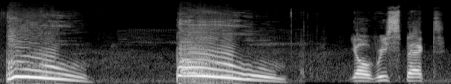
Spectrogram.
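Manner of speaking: loud triumphant boom; excited shout. Real, not acted. Glassblower celebrating his new piece, loud shout. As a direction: yell it out in victory.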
